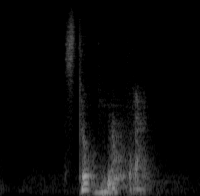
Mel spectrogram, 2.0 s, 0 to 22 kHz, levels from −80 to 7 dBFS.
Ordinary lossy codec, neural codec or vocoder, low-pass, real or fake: none; codec, 44.1 kHz, 0.9 kbps, DAC; none; fake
